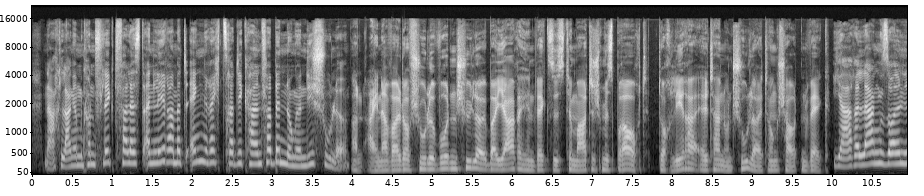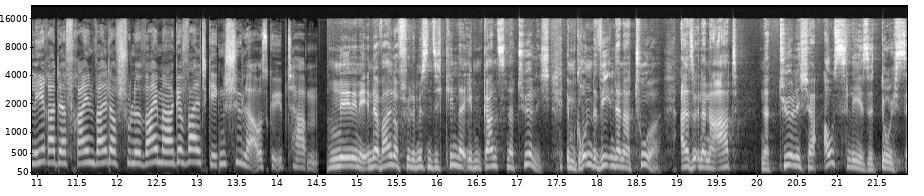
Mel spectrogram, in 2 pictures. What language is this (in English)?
German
